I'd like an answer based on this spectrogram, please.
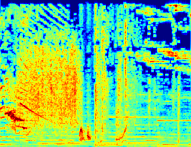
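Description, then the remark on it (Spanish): A kitten's high, wavering meows rise over a dense backdrop of music and bustling sound, with a couple of short cries standing out in the middle. “¡Solo tres gatitos más! Los otros deben andar cerca de aquí.”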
